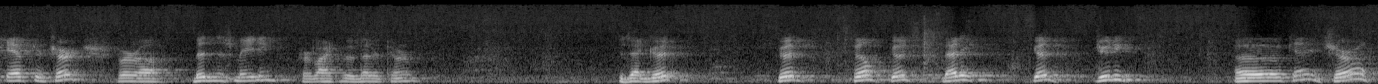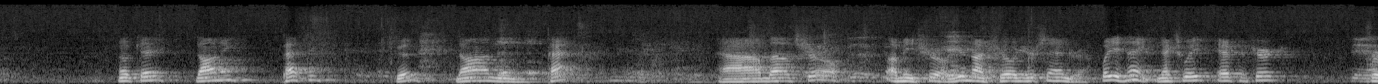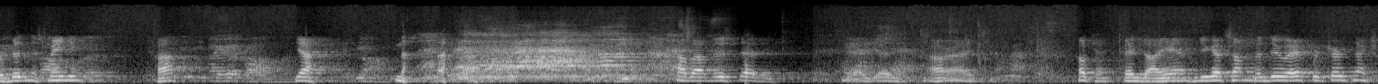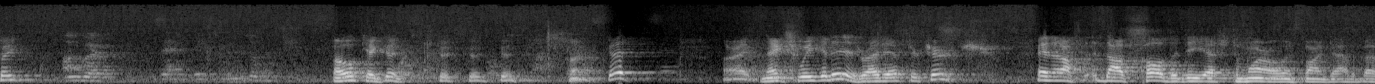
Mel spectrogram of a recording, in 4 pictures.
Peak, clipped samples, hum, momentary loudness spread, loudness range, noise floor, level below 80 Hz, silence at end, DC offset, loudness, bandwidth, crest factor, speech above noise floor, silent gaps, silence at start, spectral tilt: 0 dBFS; under 0.1%; none; 20 LU; 7 LU; -44 dBFS; -58 dBFS; 0 s; under 0.1%; -19 LUFS; 17.5 kHz; 20 dB; 26 dB; none; 0 s; -6.5 dB/octave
